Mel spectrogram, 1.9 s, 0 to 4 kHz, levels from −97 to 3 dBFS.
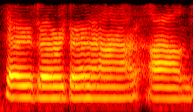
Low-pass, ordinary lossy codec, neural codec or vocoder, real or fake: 3.6 kHz; none; codec, 16 kHz, 0.5 kbps, FreqCodec, larger model; fake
